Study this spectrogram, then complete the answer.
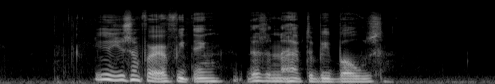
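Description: A woman speaks calmly close to the microphone.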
